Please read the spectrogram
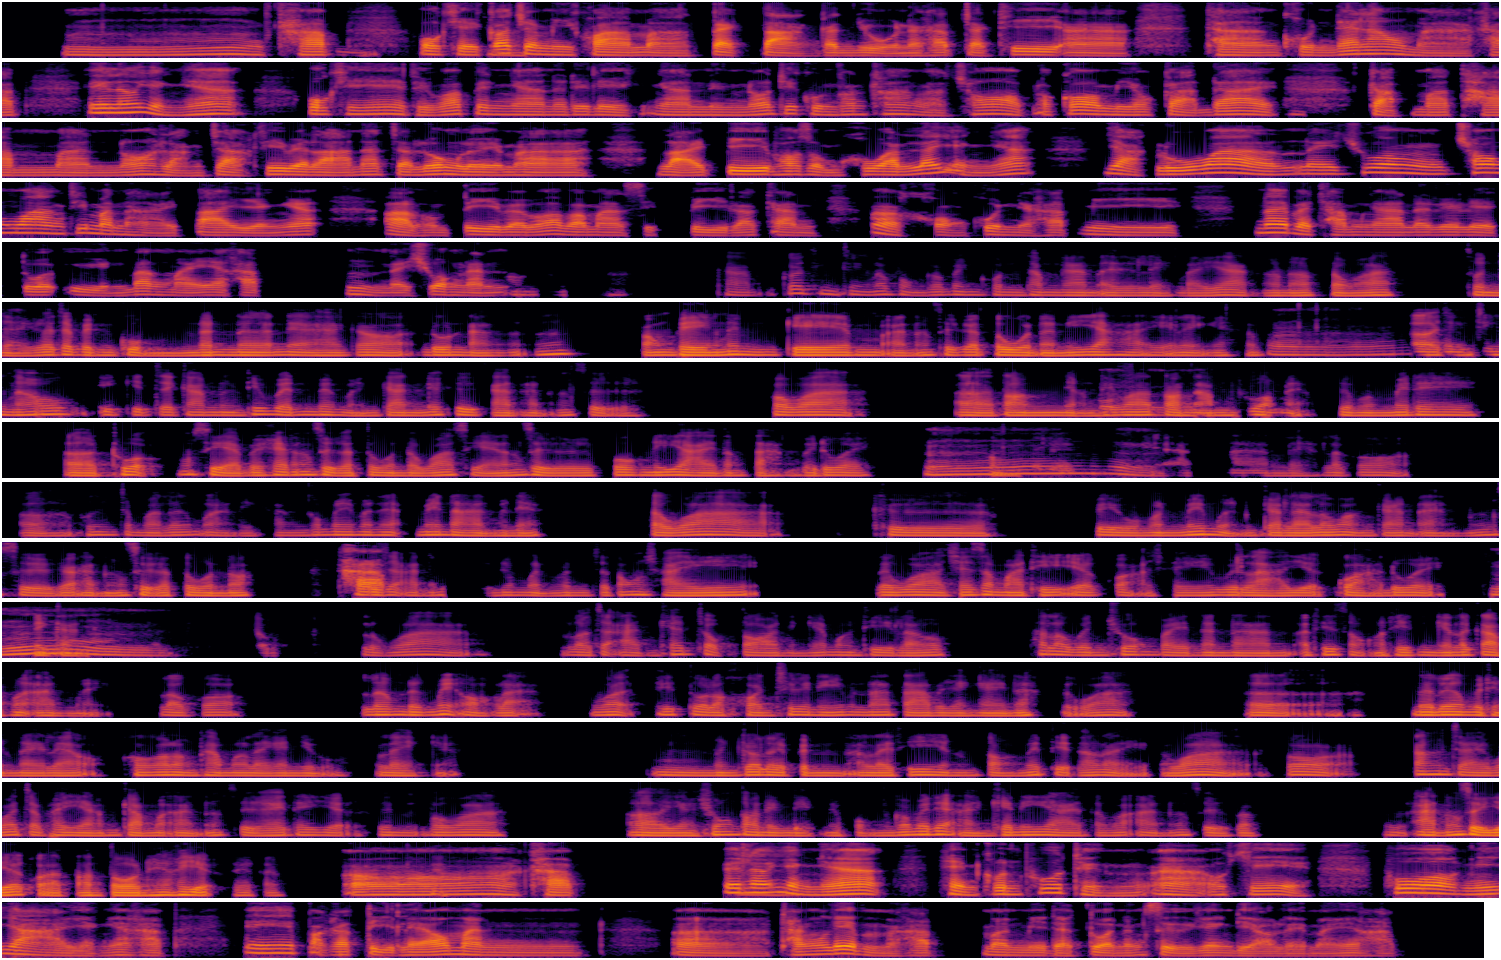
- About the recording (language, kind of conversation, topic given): Thai, podcast, ช่วงนี้คุณได้กลับมาทำงานอดิเรกอะไรอีกบ้าง แล้วอะไรทำให้คุณอยากกลับมาทำอีกครั้ง?
- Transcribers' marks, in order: other background noise; background speech; tapping; laughing while speaking: "เยอะ"; chuckle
